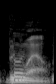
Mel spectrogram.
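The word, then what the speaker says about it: Buñuel: It's worth reminding listeners that uh, Boone, no, suddenly I'm not, saying it properly. – Boonwell. Boonwell, Uh, is a contemporary and friend of Salvador Dali and yeah.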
